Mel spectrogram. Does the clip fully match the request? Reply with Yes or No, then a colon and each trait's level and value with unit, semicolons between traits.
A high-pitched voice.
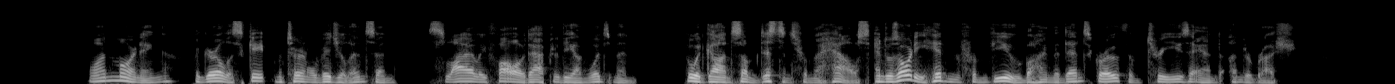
No: low, 115 Hz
